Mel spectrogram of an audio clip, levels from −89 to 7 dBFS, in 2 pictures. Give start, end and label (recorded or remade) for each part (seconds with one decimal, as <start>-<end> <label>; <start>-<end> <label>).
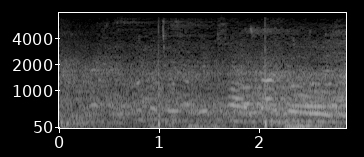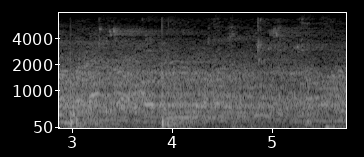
0.0-5.7 recorded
